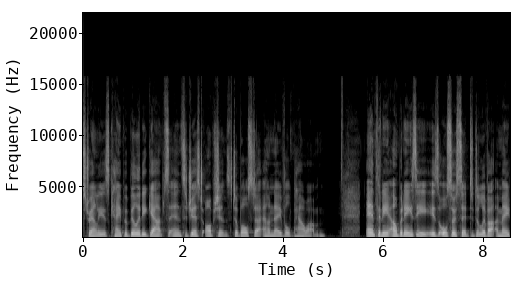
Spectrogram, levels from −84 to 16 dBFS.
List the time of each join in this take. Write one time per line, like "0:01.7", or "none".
0:05.5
